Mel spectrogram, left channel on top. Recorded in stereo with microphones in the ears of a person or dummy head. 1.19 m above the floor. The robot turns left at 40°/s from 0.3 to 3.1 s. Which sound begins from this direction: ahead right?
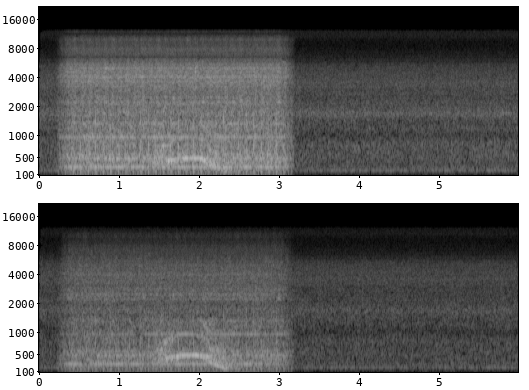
A cat meowing, at 1.4 s.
